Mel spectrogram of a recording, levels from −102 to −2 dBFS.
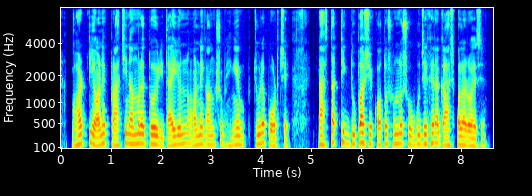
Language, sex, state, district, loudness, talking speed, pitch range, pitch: Bengali, male, West Bengal, Malda, -29 LUFS, 145 wpm, 125-150 Hz, 140 Hz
